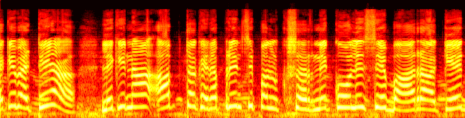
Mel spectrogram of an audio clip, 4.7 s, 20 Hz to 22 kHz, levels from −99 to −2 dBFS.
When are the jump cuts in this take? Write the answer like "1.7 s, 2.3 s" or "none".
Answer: none

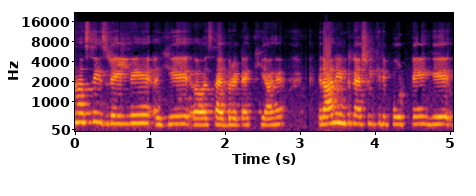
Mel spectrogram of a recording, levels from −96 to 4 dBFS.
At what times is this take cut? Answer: 3.0 s

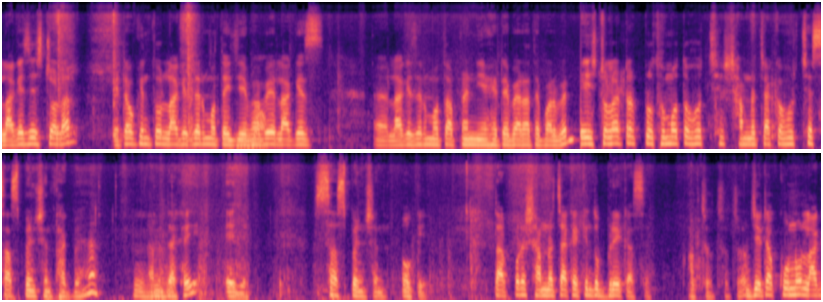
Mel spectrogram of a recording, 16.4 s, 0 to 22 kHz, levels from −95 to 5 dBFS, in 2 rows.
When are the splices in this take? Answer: 5.7 s

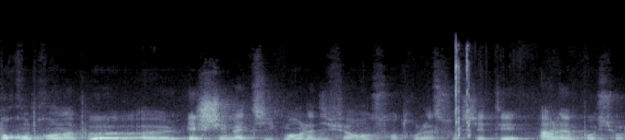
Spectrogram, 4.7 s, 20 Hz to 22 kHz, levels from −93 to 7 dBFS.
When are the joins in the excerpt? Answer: none

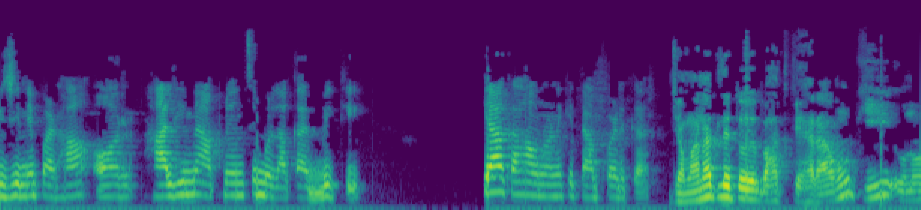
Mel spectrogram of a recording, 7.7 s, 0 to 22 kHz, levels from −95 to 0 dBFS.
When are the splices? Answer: 5.5 s

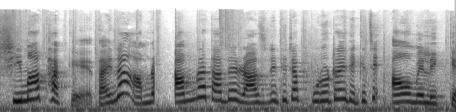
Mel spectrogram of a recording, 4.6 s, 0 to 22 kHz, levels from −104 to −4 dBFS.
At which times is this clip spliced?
1.6 s

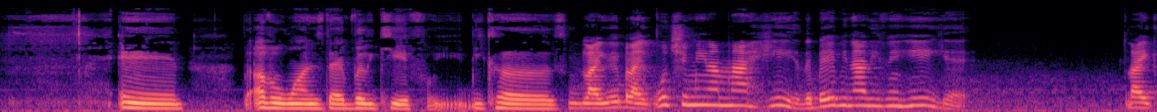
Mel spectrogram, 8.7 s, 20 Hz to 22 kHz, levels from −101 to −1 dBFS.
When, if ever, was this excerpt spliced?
4.3 s

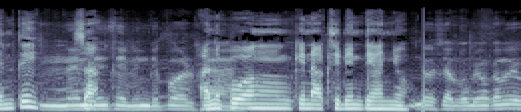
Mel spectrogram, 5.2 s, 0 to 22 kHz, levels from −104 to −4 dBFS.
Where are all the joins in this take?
4.2 s

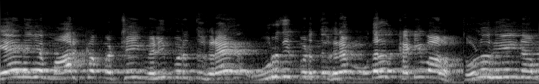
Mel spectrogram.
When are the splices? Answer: none

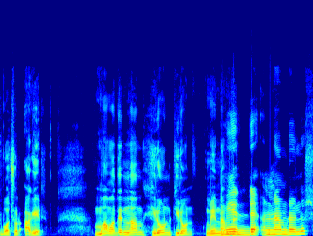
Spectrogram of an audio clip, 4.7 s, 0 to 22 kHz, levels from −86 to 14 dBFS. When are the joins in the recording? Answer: 2.9 s

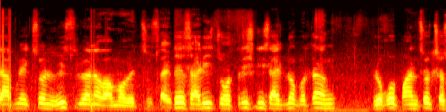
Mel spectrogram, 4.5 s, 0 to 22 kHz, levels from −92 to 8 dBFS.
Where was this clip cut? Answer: 1.7 s

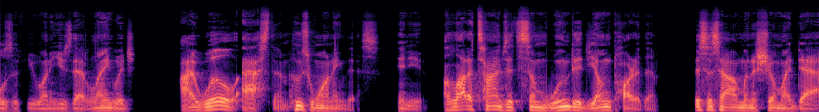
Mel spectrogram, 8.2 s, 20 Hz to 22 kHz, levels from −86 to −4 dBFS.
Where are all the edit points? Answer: 1.7 s, 2.9 s, 4.4 s, 5.4 s, 6.7 s

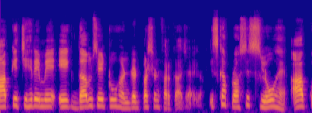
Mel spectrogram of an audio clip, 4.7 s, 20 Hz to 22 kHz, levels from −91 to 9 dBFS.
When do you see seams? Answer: 3.0 s

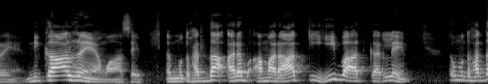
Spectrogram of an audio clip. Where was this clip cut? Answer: 1.6 s

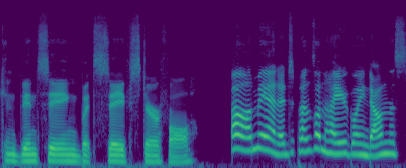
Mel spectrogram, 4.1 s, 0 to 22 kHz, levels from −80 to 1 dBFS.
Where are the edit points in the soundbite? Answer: 2.1 s

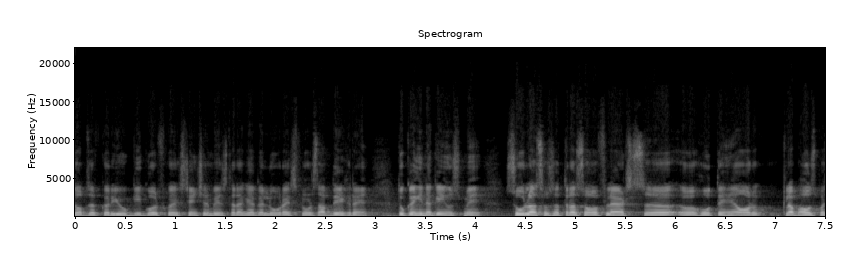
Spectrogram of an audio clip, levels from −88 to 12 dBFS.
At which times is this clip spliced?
none

